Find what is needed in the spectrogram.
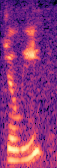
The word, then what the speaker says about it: Jaliek: And it is the disappearance of a 12-year-old boy, and his name was Jaliek.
